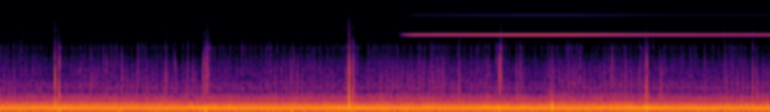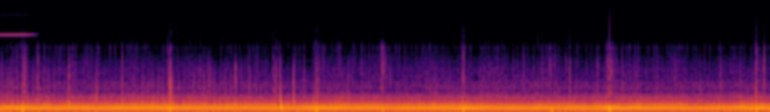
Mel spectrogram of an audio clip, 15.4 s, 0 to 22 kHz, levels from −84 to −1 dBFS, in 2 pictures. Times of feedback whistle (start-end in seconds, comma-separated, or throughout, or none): 3.97-8.11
